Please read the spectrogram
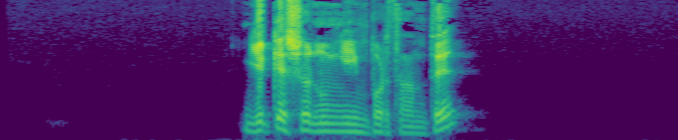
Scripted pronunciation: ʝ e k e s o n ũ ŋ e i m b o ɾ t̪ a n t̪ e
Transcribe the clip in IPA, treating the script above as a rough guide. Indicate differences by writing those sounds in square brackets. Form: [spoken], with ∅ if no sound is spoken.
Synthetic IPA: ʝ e k e s o n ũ [ɲ] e i m [p] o ɾ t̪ a n t̪ e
